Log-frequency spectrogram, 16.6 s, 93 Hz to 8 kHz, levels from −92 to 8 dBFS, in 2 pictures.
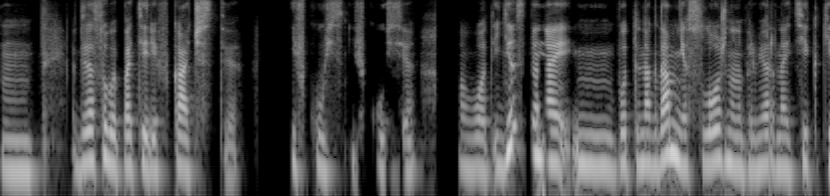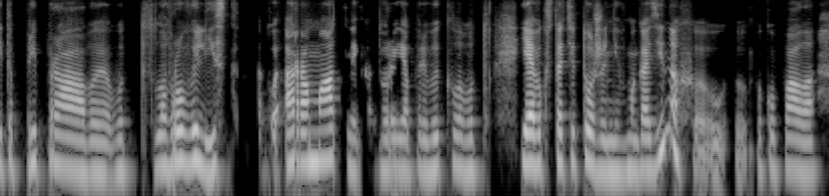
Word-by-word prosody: м, 160 -1 -4 0.3
без 190 0 -2
особой 200 -3 +2
потери 180 -1 +1
в 165 - -14
качестве 175 -2 0 0.5
и 195 - -5
вкусь 160 0 -6
и 200 - -13
вкусе, 165 -1 -10 0.4
вот. 175 -2 -6
Единственное, 210 0 +4
м, 185 -3 -3
вот 195 +1 -4
иногда 195 +4 +4
мне 210 -7 +6
сложно, 195 +3 +1
например, 180 +2 -3
найти 175 +2 -3
какие-то 190 0 -8
приправы. 165 -3 0
Вот 165 +2 -8 0.2
лавровый 195 +3 +3
лист 160 -3 -2 0.2
такой - - -4
ароматный, 200 -1 +4
который 170 +1 -7
я 165 -1 -1
привыкла. 175 +2 -5
Вот 170 +1 -7 0.3
я 195 -2 +8
его, 190 0 +7
кстати, 195 0 0
тоже 185 -6 0
не 160 0 -2
в 160 - -7
магазинах, 170 - +1
э, - - -6
в - - -8
э, - - -13
покупала, 165 -2 -1
180 Hz, 150 wpm, -23 LUFS, 165-195 Hz, 0.5 s, я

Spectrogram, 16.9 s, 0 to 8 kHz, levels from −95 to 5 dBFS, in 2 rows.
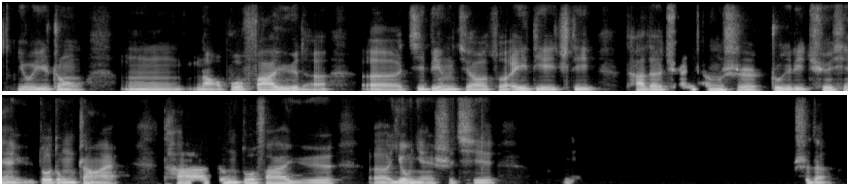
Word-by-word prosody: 有 100 -3 -1
一 105 +4 +2
种， 90 -5 0 0.4
嗯， 95 -1 -1
脑 95 -5 0
部 120 +5 +1
发 130 +5 +3
育 135 -4 +4
的， 160 - -4 0.3
呃， 90 -1 -1
疾 105 +3 -2
病 110 -2 +3
叫 95 -1 0
做 95 +1 -2
ADHD， 110 -4 +1 0.3
它 110 - +1
的 105 -2 +1
全 95 - -9 0.3
称 115 0 +2
是 100 -6 -2
注 115 -2 +3
意 - - +3
力 105 -2 +1
缺 120 +5 0
陷 115 -5 +1
与 90 +2 -8
多 105 +2 +4
动 100 -3 +3
障 105 -1 +1
碍。 90 -1 -3 0.4
它 105 0 0 0.3
更 105 -4 +2
多 115 +3 +2
发 115 -1 +1
于， 95 +1 -1 0.3
呃， 95 -2 -1
幼 140 +6 +5
年 90 -3 +1
时 95 0 -7
期。 95 -1 -3 0.6
嗯。 85 - -11 2.2
是 - - -4
的。 - - -2
100 Hz, 165 characters per minute, -24 LUFS, 95-115 Hz, 2.2 s, 幼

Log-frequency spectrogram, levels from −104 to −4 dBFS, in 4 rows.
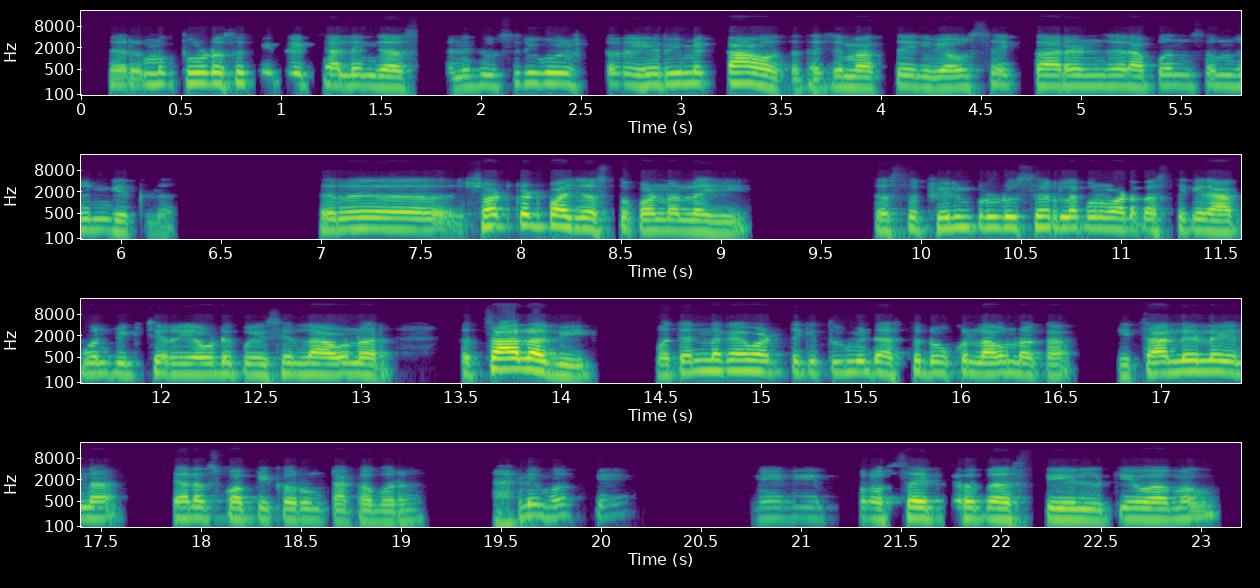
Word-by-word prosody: तर 95 - -5
मग 195 0 -5
थोडंसं 205 0 +2
तिथे 205 -1 -8
एक 190 - -5
चॅलेंज 175 -2 -2
असतं. 155 -2 -4
आणि 160 - -7
दुसरी 180 +3 -7
गोष्ट 200 -2 -2
हे 180 +1 -2
रिमेक 200 +1 -2
का 210 - +7
होतात? 180 -3 0
त्याच्यामागचं 155 +4 -3
एक 170 -2 -5
व्यावसायिक 160 +2 -4
कारण 170 0 0
जर 170 0 -3
आपण 175 +2 -4
समजून 175 0 -7
घेतलं 155 -2 -8 0.8
तर 175 - 0
अ, 185 -2 +2
शॉर्टकट 225 +1 +4
पाहिजे 210 -4 +6
असतो 175 -1 -2
कोणालाही. 165 -3 -1 0.7
तसं 165 +4 -3
फिल्म 200 +1 0
प्रोड्युसरला 200 0 +2
पण 195 -1 -2
वाटत 180 -2 +1
असतं 170 +2 -5
की 175 - -3
अरे 165 - +3
आपण 175 +3 0
पिक्चर 170 +1 -5
एवढे 170 +1 0
पैसे 170 +1 -4
लावणार 165 -1 +4 0.4
तर - - -2
चालावी. 215 -11 +10 0.4
मग 160 - -5
त्यांना 210 +3 +1
काय 210 0 +3
वाटत 200 -2 +2
की 190 - -5
"तुम्ही 195 +1 -2
जास्त 190 0 -1
डोकं 185 +1 -3
लावू 175 +1 +4
नका, 165 -3 -2 0.3
हे - - -5
चाललेलं 200 +3 +5
आहे 195 -2 +2
ना 165 -1 -1
त्यालाच 170 0 -5
कॉपी 165 0 -2
करून 155 -1 -4
टाका 140 -1 -5
बरं." 135 +1 -8 0.4
आणि 210 +4 -4
मग 185 0 -7
ते 205 +3 -18 0.7
मेबी 170 0 -14 0.2
प्रोत्साहित 165 +1 +2
करत 170 0 -1
असतील 155 -1 -3
किंवा 160 -1 +1
मग 165 +6 -6
175 Hz, 185 wpm, -21 LUFS, 165-195 Hz, 0.8 s, चालावी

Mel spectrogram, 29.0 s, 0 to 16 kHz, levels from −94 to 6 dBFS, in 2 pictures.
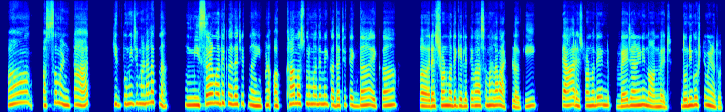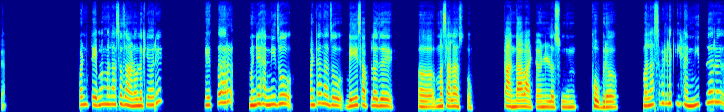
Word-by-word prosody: अ, - - -2 0.7
असं 230 +8 -4
म्हणतात, 250 -3 0 0.5
की 275 - -2
तुम्ही 280 +1 -1
जे 295 - -6
म्हणालात 295 +3 -2
ना, 235 -6 -1 0.4
मिसळमध्ये 285 +6 +3
कदाचित 280 0 0
नाही, 225 -4 +4
पण 240 - +1
अख्खा 225 +6 0
मसूरमध्ये, 280 -1 -1
मी 275 0 -1
कदाचित 235 +1 -3
एकदा, 235 +3 +1
एका 225 +2 0 0.6
अ, - - +1 0.2
रेस्टॉरंटमध्ये 225 +2 +4
गेले, 210 -1 0
तेव्हा 225 0 +1
असं 225 +2 -2
मला 235 +1 +4
वाटलं, 190 -6 -2
की 215 +4 -3 0.5
त्या 235 +2 +2
रेस्टॉरंटमध्ये 225 +3 +1 0.3
व्हेज 200 +4 0
आणि 235 +2 +4
नॉनव्हेज 185 -6 0 0.2
दोन्ही 215 +2 +5
गोष्टी 250 +1 -1
मिळत 205 -7 +2
होत्या. 160 +1 -14 1.5
पण 260 +1 0
तेव्हा 245 0 +2
मला 270 0 0
असं 265 +2 0
जाणवलं, 225 -3 +4
की 255 - -3
अरे, 270 +9 -1 0.9
हे 245 - +2 0.2
तर, 330 +3 +2 0.4
म्हणजे 235 +4 +5
ह्यांनी 265 -2 +1
जो 285 +3 0 0.5
म्हटलं 250 +5 -1
ना, 285 -2 0
जो 230 -3 0
बेस 230 +5 +3
आपलं 225 -1 +1
जे, 215 0 +3 0.6
अ, 190 - -1 0.3
मसाला 205 +1 +2
असतो, 180 -3 -5 0.6
कांदा-वाटण, 190 -3 +2
लसूण, 175 0 -2 0.3
खोबरं, 180 -3 +3 0.5
मला 225 +2 +3
असं 285 +4 -9
वाटलं, 300 -1 -2
की 290 -2 -10
ह्यांनी 235 +1 +3
तर 330 +6 -3
235 Hz, 135 wpm, -19 LUFS, 210-270 Hz, 1.5 s, दोन्ही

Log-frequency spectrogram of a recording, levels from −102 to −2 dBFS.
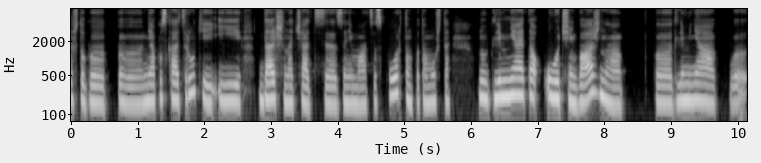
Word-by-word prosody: чтобы 170 -4 -2
п 160 -2 -3
не 175 +2 +1
опускать 185 0 0
руки 240 0 0
и 175 +1 -1 0.3
дальше 185 0 +2
начать 165 -2 -3
з 155 -2 -3
заниматься 155 +1 -3
спортом. 220 -3 0
Потому 165 +1 -3
что, 170 0 -8 0.4
ну, 200 -2 +2
для 200 +2 +4
меня 220 +2 +6
это 215 -2 +1
очень 195 -5 +3
важно. 175 - +2 0.5
Э, 165 -1 0
для 175 +2 0
меня 180 -2 +1 0.2
в 165 +9 -4
175 Hz, 135 wpm, -29 LUFS, 165-195 Hz, 0.5 s, меня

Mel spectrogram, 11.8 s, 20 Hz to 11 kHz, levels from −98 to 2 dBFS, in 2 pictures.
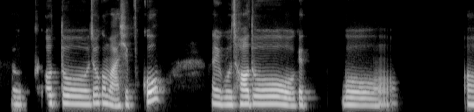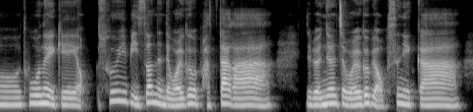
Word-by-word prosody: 또 175 -2 -5
그것도 195 -3 -1
쪼금 205 0 -1
아쉽고 170 - 0 0.6
그리고 175 -3 -1
저도 185 -2 +3
이렇게 165 -1 -5 0.4
뭐 165 +2 -3 0.9
어 170 -1 -1
돈을 200 +3 +2
이렇게 165 -2 -1 0.2
수입이 250 -4 -3
있었는데 175 0 +1
월급을 160 +6 +2
받다가 160 -3 +2 0.4
이제 170 - -4
몇 165 0 +2
년째 195 -1 +3
월급이 170 +4 +2
없으니까 155 -2 0
175 Hz, 250 characters per minute, -23 LUFS, 160-195 Hz, 0.9 s, 저도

